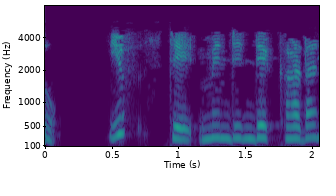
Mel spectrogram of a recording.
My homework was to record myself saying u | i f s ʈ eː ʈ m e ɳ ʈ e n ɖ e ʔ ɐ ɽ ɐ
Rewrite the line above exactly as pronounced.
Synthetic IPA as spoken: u | i f s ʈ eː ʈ m e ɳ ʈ i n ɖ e k ɐ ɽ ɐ

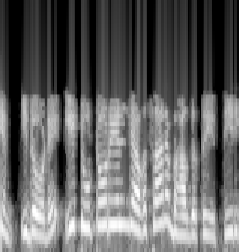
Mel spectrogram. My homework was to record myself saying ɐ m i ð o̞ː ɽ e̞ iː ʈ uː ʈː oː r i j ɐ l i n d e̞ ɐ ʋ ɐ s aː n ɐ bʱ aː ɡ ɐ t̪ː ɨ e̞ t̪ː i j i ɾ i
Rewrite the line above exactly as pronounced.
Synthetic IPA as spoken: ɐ m i ð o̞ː ɽ e̞ iː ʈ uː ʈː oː r i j ɐ l i n d e̞ ɐ ʋ ɐ s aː n ɐ bʱ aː ɡ ɐ t̪ː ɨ e̞ t̪ː i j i ɾ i

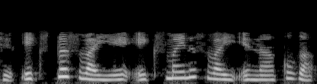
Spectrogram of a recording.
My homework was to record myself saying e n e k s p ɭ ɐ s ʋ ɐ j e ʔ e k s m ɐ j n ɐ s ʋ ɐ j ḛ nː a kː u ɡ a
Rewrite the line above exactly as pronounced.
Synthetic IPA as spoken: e e k s p l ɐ s ʋ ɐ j e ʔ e k s m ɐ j n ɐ s ʋ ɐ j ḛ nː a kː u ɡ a

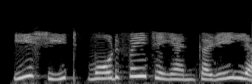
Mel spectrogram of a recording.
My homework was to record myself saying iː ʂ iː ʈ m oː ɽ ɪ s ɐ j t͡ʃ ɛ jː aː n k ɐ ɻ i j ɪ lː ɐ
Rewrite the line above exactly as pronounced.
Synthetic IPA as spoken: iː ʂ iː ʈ m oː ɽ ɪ f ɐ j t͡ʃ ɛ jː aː n k ɐ ɻ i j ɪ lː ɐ

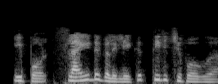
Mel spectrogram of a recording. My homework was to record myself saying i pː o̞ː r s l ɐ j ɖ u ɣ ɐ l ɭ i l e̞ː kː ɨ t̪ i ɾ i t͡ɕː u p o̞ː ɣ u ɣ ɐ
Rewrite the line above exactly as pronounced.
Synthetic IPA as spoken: i pː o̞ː ɭ s l ɐ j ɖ u ɣ ɐ ɭ i l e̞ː kː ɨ t̪ i ɾ i t͡ɕː u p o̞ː ɣ u ɣ ɐ

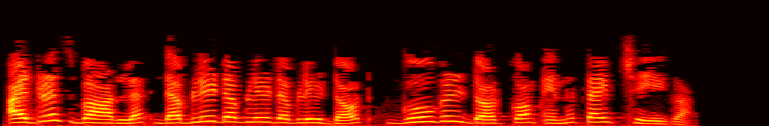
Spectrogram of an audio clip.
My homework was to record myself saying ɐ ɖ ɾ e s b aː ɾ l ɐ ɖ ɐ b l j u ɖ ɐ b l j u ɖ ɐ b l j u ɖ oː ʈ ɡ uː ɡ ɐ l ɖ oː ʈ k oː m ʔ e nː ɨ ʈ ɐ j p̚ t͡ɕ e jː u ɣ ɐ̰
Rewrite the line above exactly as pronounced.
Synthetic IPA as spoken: ɐ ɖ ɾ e s b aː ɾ l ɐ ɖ ɐ b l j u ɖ ɐ b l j u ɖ ɐ b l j u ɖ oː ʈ ɡ uː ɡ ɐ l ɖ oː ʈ k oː m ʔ e nː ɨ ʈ ɐ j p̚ t͡ɕ e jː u ɣ ɐ̰

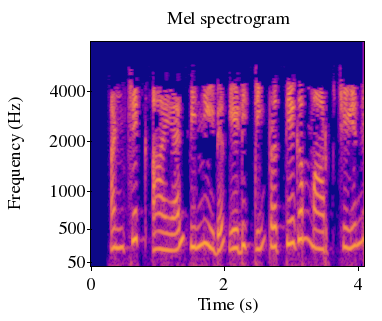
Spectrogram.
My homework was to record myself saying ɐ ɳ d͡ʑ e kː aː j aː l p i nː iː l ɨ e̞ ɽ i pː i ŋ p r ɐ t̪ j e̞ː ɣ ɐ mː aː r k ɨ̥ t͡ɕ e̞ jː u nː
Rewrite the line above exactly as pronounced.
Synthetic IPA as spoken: ɐ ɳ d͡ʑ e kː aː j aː l p i nː iː ɽ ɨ e̞ ɽ i tː i ŋ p r ɐ t̪ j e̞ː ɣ ɐ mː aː r k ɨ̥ t͡ɕ e̞ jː u nː

